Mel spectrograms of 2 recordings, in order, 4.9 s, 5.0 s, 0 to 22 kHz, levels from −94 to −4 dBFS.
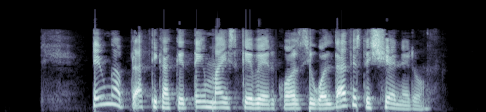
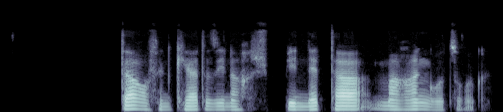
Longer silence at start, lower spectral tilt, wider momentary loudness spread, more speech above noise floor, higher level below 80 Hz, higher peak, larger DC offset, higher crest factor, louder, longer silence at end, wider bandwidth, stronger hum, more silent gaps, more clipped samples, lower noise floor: second, 0.55 s vs 1.2 s; second, -3.5 dB/octave vs -7.5 dB/octave; second, 7 LU vs 13 LU; second, 32 dB vs over 66 dB; first, -50 dBFS vs -60 dBFS; about the same, 0 dBFS vs -2 dBFS; neither; second, 16 dB vs 24 dB; first, -15 LUFS vs -25 LUFS; first, 0.55 s vs 0.3 s; first, 10.5 kHz vs 7.4 kHz; neither; neither; neither; second, -47 dBFS vs under -90 dBFS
